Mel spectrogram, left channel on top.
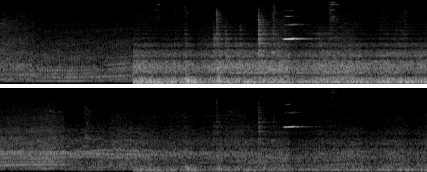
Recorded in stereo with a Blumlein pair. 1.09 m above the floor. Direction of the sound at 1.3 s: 60° left.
